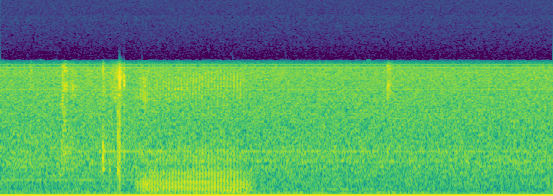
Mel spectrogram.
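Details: Dog snoring while asleep indoors: one low, rasping, throbbing snore of about a second, followed by quiet breathing, with a few faint clicks in the room.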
